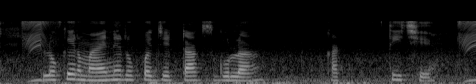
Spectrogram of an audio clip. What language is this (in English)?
Bangla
